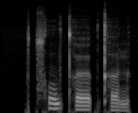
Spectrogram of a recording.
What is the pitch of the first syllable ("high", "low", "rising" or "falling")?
high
